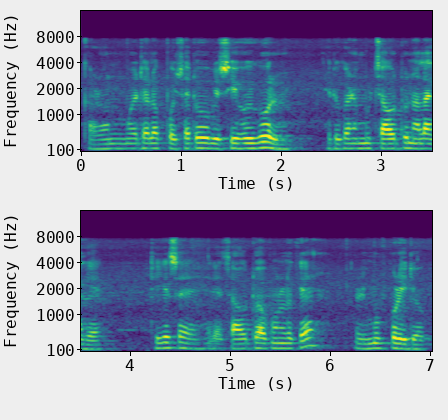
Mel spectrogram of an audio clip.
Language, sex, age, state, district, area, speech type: Assamese, male, 18-30, Assam, Nagaon, rural, spontaneous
